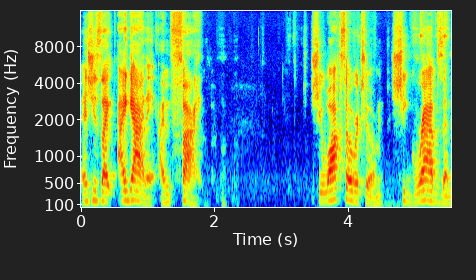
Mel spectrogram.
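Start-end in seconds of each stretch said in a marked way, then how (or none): 0.5-1.8 put-on slurred drunk speech. Retelling what a drunk best friend said, imitating a drunk friend slurring. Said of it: "she's drunk and, like, slurring her words".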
